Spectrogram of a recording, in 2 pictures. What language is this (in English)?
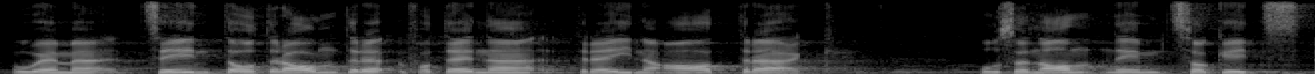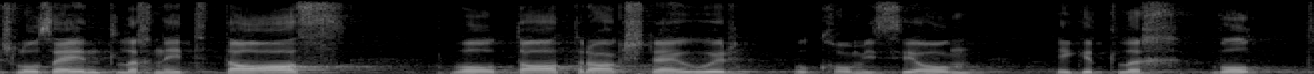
Swiss German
